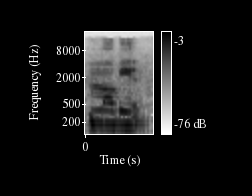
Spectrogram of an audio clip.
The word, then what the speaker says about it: móvil: For example, móvil, spelled with a V, but it's pronounced with a B, móvil.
